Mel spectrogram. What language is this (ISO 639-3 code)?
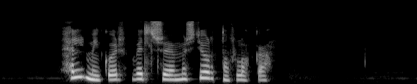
isl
